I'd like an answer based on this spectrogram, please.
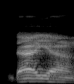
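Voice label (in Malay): "dayang", Malay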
